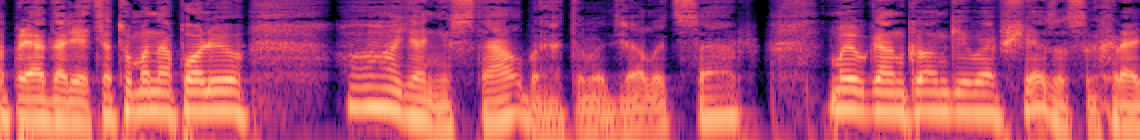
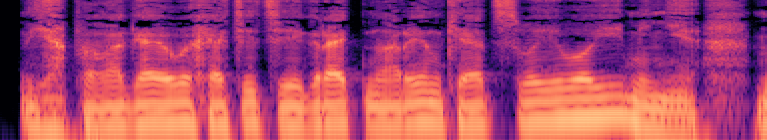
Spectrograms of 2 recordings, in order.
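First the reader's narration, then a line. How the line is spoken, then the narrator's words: Soft question. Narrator (Russian): мягко спросил он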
